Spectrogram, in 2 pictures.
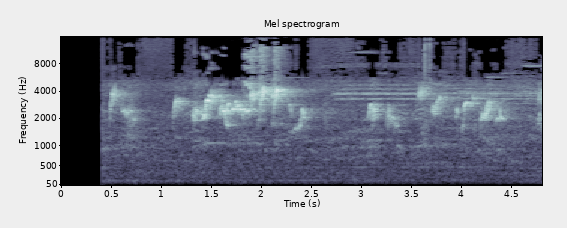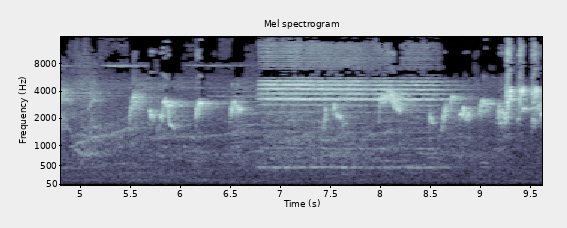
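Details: Red-whiskered bulbul song: rapid bright chirped and whistled notes tumbling at about three per second, short rising and falling slurs, with a steady high electronic-sounding tone joining in the background during the last few seconds.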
